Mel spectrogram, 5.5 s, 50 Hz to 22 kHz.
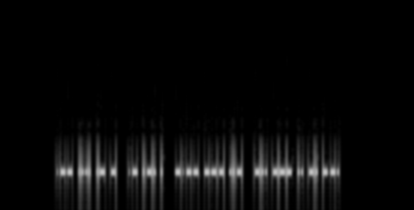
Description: Morse code, heard as a keyed tone, about 50 wpm, 700 Hz. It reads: WHAT ARE YOU DOING
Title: Sets of 4 Words 50wpm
